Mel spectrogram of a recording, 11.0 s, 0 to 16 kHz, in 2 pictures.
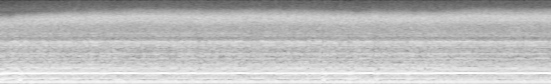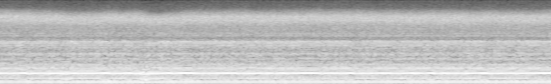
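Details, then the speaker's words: Free Ryobi 4-stroke trimmer on a freezing morning, after low/high mixture screw tweaks and choke, holds a high buzzy run with a slightly wavering beat; rough running, owner says mixture issue, suspects slow-running jets. "we're getting there it's just literally a mixture issue the I think me uh the slow running Jets called me a few problems facing really really loose - you're not good thing but it is running"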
